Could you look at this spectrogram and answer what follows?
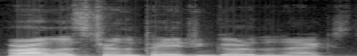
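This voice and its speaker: A man's voice: mid-range voice, fairly even intonation, fast. A man hosting a read-aloud in a casual style, with easygoing, rambling explanatory asides. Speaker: storytime reader and host.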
